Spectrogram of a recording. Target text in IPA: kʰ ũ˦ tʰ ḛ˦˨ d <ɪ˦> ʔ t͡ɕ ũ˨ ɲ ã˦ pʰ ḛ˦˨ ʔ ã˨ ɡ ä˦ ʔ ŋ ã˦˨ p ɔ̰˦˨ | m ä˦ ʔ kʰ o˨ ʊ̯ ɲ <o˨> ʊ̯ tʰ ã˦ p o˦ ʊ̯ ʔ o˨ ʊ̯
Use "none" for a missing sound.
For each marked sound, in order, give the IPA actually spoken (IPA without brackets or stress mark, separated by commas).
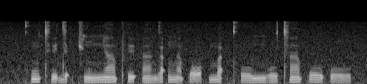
ɛ˦, o˨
